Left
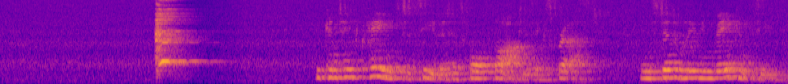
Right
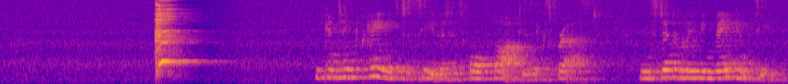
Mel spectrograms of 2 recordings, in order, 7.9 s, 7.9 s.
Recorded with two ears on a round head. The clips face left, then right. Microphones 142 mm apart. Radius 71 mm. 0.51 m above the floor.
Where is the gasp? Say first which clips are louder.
Right 2 dB; 55° right (ahead or behind), 1.0 m.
